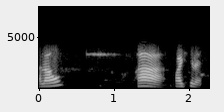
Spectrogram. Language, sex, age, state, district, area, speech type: Tamil, female, 60+, Tamil Nadu, Pudukkottai, rural, conversation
